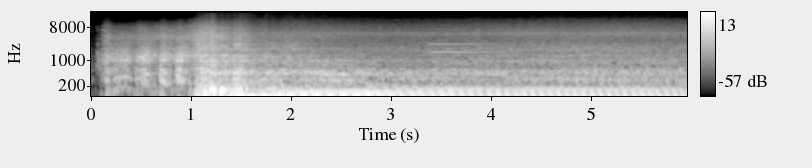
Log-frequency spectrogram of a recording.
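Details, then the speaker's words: BMW 116i E87 N45 1.6L after replacing both VANOS inlet and exhaust cam timing adjusters for a suspected top-end rattle, first start, cold: brief crank, catches promptly, steady quiet low idle with no rattle; normal start-up. "I'll need to run it up and get it hot to find out if the uh rattling has stopped. I must say it sounds very quiet."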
